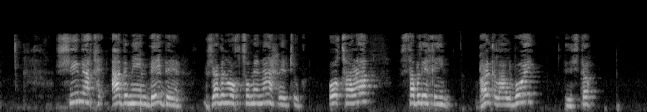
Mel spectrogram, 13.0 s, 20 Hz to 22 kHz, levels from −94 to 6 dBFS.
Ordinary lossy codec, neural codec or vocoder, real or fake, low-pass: AAC, 32 kbps; none; real; 7.2 kHz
